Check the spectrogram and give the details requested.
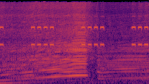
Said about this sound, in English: What's that? That's me awakening after a long winter's nap, cruising the open road in my new Toyota.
